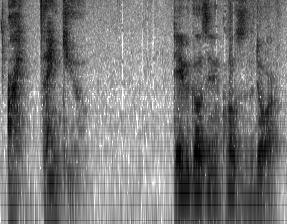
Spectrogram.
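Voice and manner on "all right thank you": quick whispered thanks; hushed retold thanks to the officer. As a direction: mutter it under your breath.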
